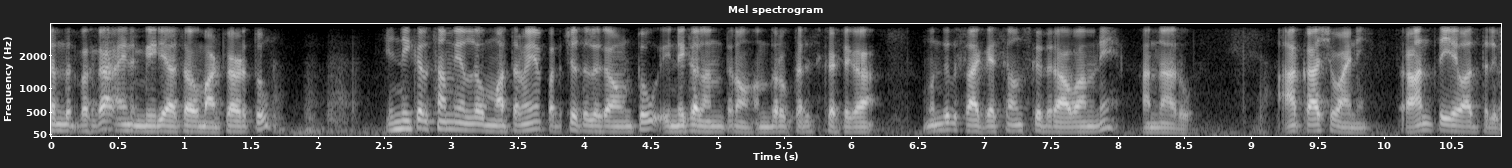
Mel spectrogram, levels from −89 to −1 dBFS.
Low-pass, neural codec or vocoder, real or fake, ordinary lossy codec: 3.6 kHz; codec, 16 kHz, 0.8 kbps, ZipCodec; fake; none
